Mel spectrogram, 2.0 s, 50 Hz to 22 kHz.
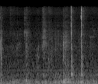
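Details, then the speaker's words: Discarded 3-speed Honda walk-behind mower, engine off: the control cable has no tension and the lever gives a few sharp, irregular clicks and clicks free. It locks but won't actuate or return to closed, so something is stripped inside. "oh, it extends, but you can hear it click and it clicks right out. So something's stripped inside. So you can lock it, but you can't actuate it."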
